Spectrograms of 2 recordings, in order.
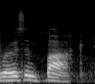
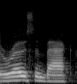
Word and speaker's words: Rosenbach: Rosen back Museum and I just found out my whole life I've been saying it wrong Arthur oh I've been saying Rosen Bach and everybody I know says Rosen Bach so thank you for correcting me Rosen Bach that's the way that did you ever meet any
